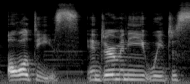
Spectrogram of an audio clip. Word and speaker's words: Aldi: In English, people usually pronounce this Aldi. I think I've also heard Aldi before, but I think most people say Aldi. Or they also sometimes add an S that isn't there in the end and say Aldis.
